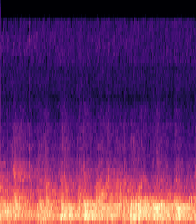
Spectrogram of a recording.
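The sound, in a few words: congregation applauding in church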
